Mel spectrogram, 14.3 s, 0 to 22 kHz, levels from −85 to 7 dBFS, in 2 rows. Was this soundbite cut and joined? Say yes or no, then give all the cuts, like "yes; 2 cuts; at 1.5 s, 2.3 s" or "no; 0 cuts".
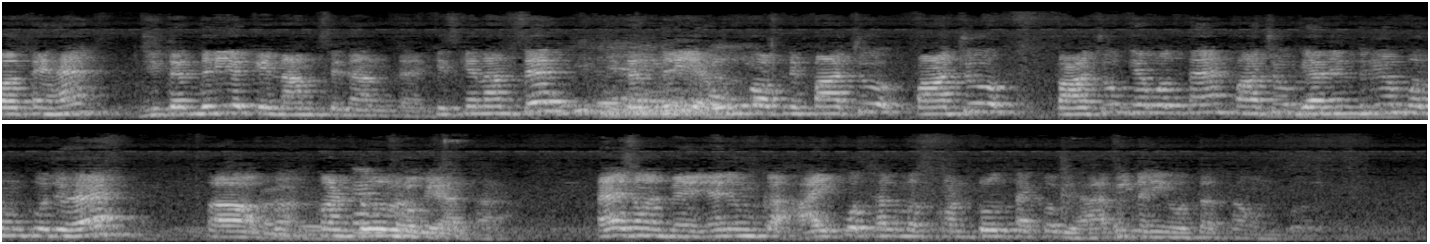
no; 0 cuts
